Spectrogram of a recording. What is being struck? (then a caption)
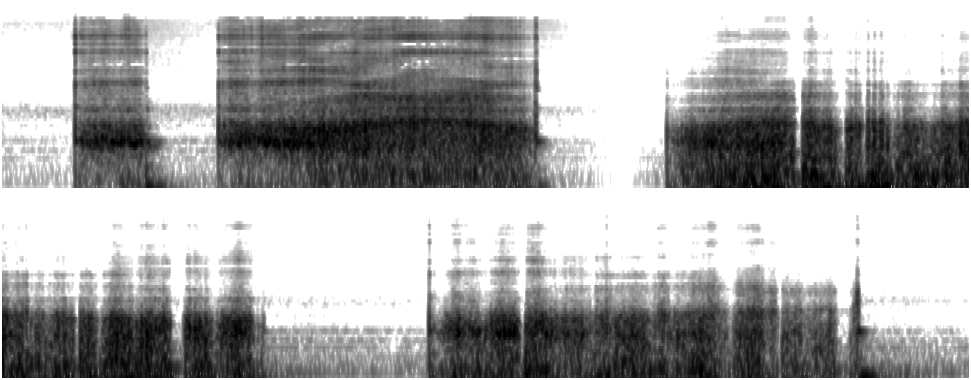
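Paper cup scraped by a thin wooden stick. A thin wooden stick scratches around the rim of a hollow, seemingly empty printed white paper cup. The result is a rough, low, roar-like scraping with a steady mid-low tone, heard in four bursts separated by short silences. Fast, uneven strokes run through the longer passages.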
